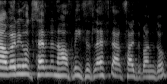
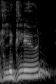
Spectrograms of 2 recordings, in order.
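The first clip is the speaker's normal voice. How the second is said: Lagoon said through a laugh; amused at her own stumble; laughing at herself; 2 semitones higher than usual. Real, not acted. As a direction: giggle at fumbling the word. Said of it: "God, I can't even say it".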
